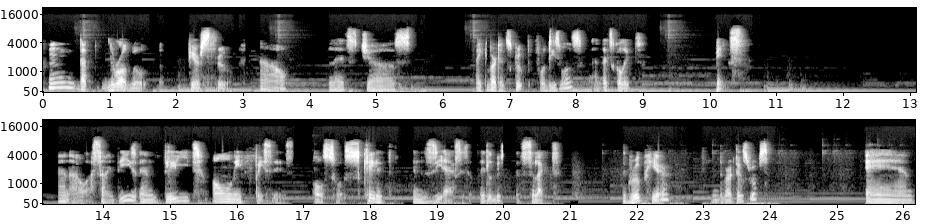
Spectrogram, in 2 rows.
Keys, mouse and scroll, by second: 0.5-1.6 middle drag, 3.0 middle click, 3.8 click, 6.3 click, 7.8-9.7 drag, 9.9 click, 15.0 Delete, 17.1 Tab, 17.1 z, 17.2 a, 18.0 s, 22.0-23.6 middle drag.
